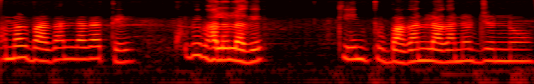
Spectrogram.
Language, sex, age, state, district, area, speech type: Bengali, female, 45-60, West Bengal, South 24 Parganas, rural, spontaneous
